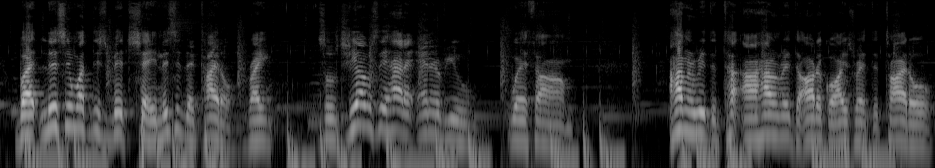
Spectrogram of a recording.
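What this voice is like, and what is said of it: Spanish accent. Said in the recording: “I got this Spanish accent”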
